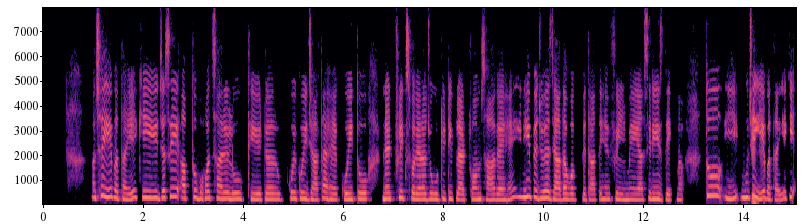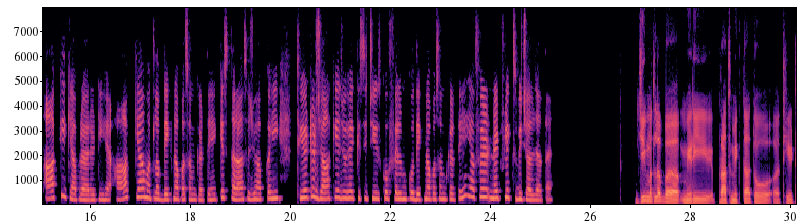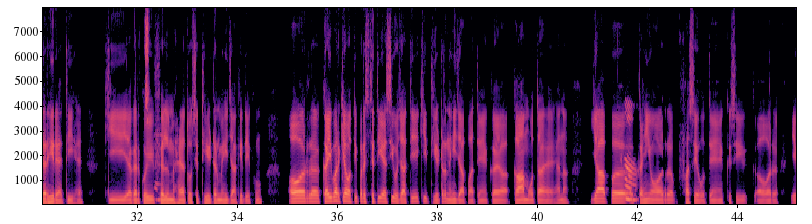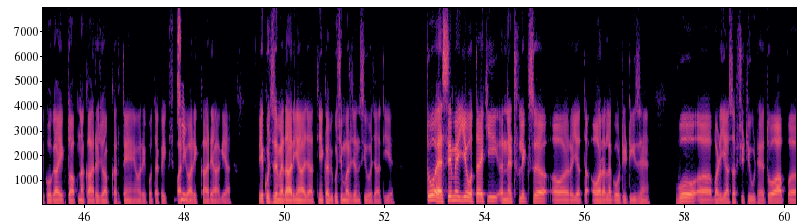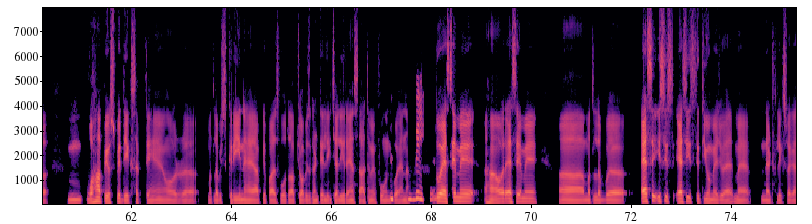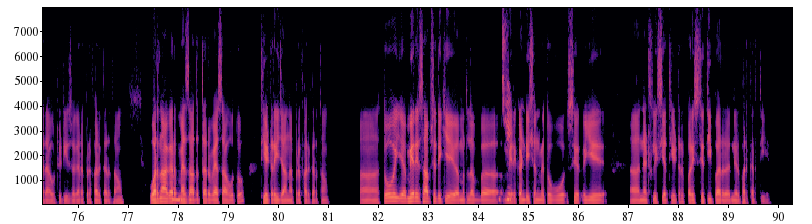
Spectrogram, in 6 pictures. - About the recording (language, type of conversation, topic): Hindi, podcast, जब फिल्म देखने की बात हो, तो आप नेटफ्लिक्स और सिनेमाघर में से किसे प्राथमिकता देते हैं?
- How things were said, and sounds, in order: in English: "प्लेटफॉर्म्स"; in English: "प्रायोरिटी"; in English: "थिएटर"; other background noise; in English: "इमरजेंसी"; in English: "सबस्टीट्यूट"; in English: "प्रेफर"; other noise; in English: "प्रेफर"; in English: "कंडीशन"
